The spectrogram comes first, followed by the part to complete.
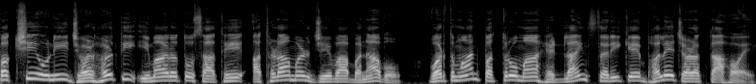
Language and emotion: Gujarati, neutral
